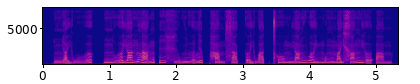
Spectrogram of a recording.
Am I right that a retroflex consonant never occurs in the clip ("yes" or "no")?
yes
